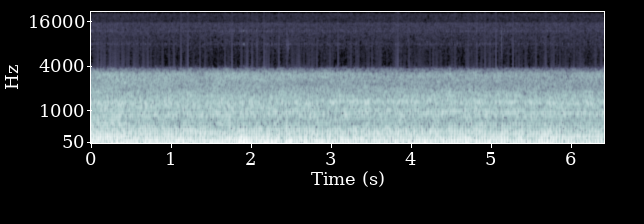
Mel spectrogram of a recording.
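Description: Yamaha Jupiter Z1 underbone motorcycle's single-cylinder four-stroke engine running at a steady cruise, mixed with road and traffic noise, heard through a helmet intercom microphone.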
